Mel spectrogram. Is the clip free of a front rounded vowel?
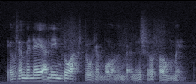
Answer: no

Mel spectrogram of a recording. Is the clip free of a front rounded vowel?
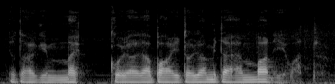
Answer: yes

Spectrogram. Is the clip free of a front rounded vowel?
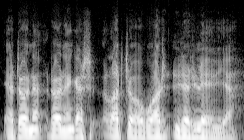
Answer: yes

